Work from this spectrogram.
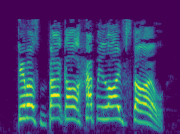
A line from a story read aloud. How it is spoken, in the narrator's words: shout the Yassican demonstrators unintelligibly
